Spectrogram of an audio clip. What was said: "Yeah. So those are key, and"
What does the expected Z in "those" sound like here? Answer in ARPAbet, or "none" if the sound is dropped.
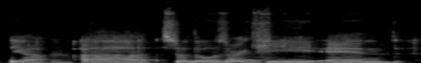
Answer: Z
